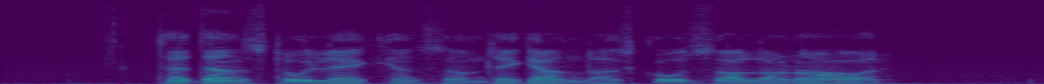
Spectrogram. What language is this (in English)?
Swedish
